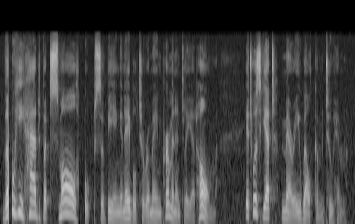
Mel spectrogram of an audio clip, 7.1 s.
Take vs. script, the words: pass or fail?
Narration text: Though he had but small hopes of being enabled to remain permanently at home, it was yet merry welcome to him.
pass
